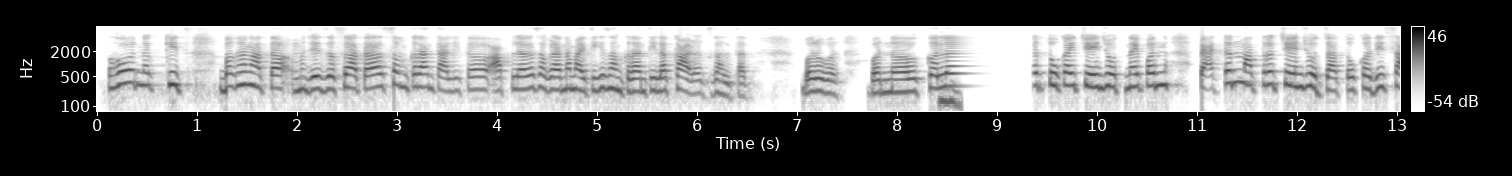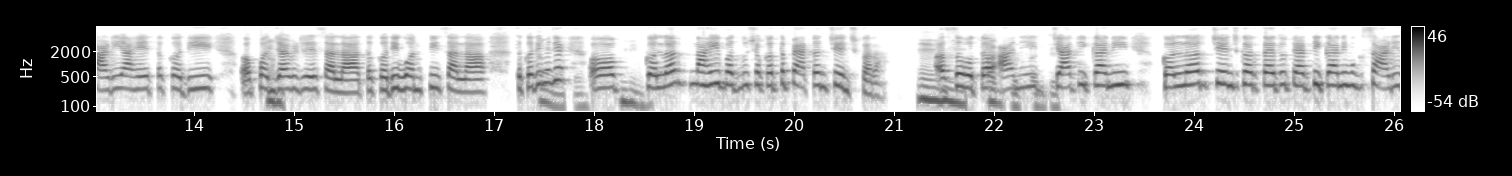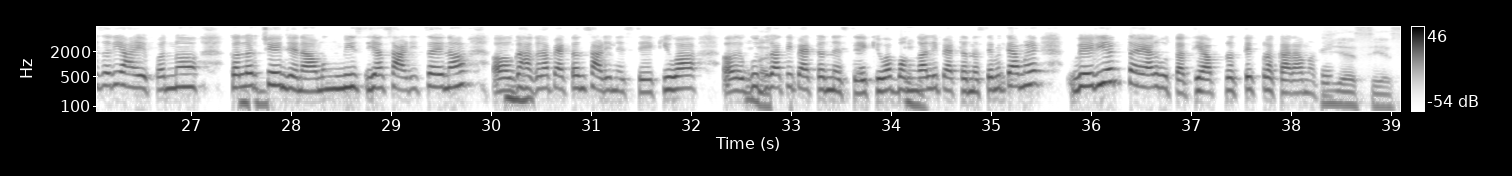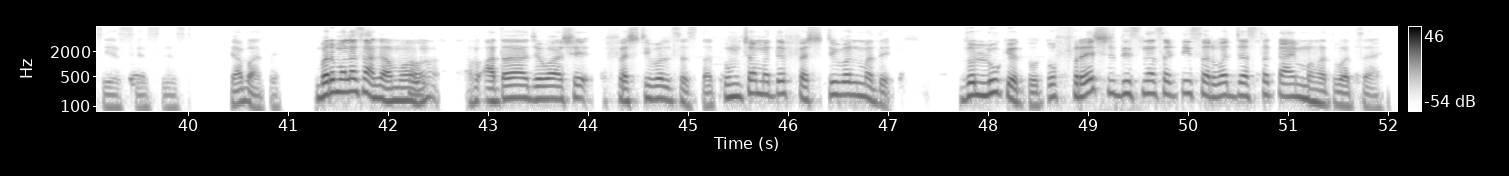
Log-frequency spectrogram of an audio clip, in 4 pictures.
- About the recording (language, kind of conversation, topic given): Marathi, podcast, सणांच्या काळात तुमचा लूक कसा बदलतो?
- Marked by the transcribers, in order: other background noise; distorted speech; in English: "पॅटर्न"; static; in Hindi: "क्या बात है!"; in English: "पॅटर्न"; tapping; in English: "पॅटर्न"; in English: "पॅटर्न"; in Hindi: "क्या बात है"; in English: "पॅटर्न"; in English: "व्हेरियंट"; background speech; in Hindi: "क्या बात है"; other noise; in English: "फ्रेश"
